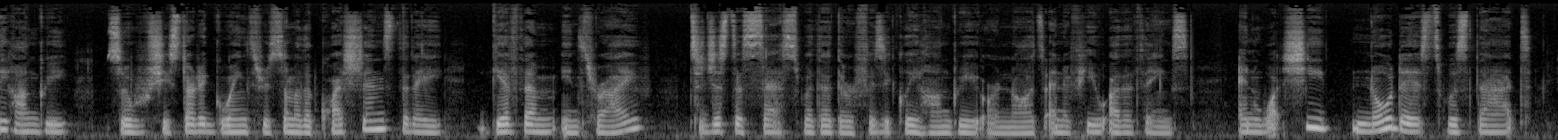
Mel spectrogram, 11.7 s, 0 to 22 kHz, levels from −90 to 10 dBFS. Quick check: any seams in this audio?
no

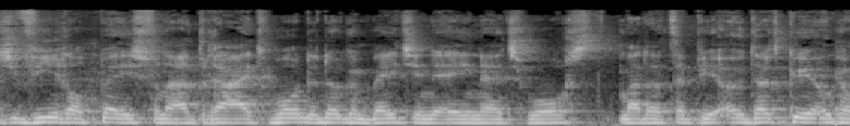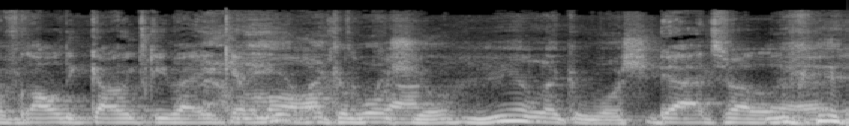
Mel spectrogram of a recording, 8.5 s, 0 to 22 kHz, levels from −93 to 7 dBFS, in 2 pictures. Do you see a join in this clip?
yes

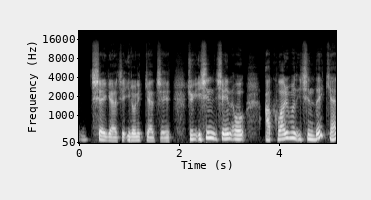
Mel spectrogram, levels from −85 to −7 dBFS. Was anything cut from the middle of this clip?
no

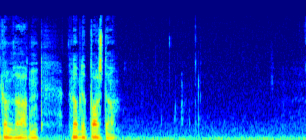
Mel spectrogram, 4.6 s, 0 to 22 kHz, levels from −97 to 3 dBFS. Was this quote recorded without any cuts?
yes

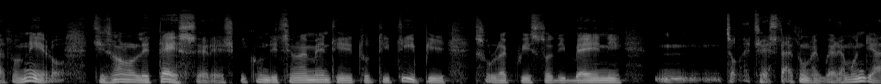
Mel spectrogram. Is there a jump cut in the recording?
yes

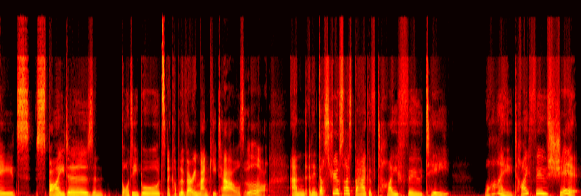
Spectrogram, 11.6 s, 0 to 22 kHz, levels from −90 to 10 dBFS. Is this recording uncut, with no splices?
yes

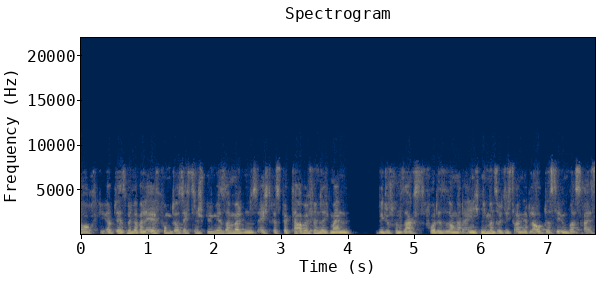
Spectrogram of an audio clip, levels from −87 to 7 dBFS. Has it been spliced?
no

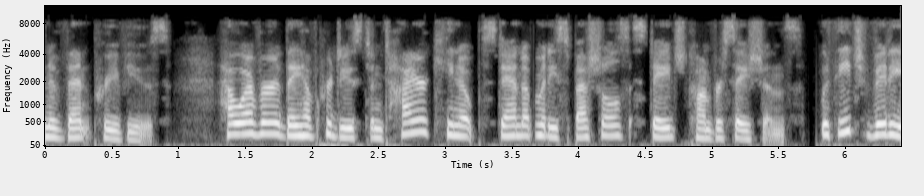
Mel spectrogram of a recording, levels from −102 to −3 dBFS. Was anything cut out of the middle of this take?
yes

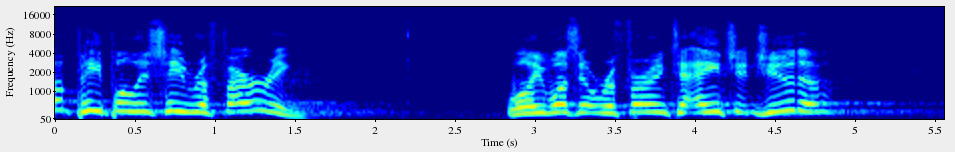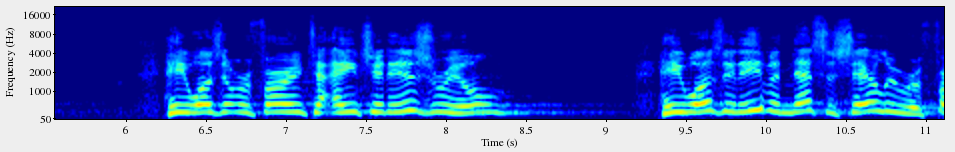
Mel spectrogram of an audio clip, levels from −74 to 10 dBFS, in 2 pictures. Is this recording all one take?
yes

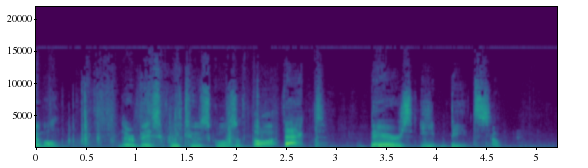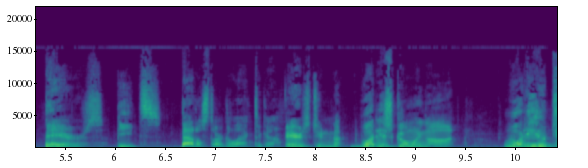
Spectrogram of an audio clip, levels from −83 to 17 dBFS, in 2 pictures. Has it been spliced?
yes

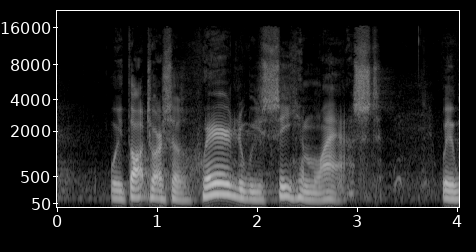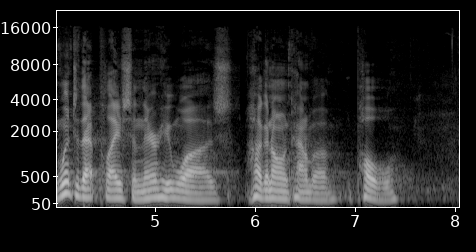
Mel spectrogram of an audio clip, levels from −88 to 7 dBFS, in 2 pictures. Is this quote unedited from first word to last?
no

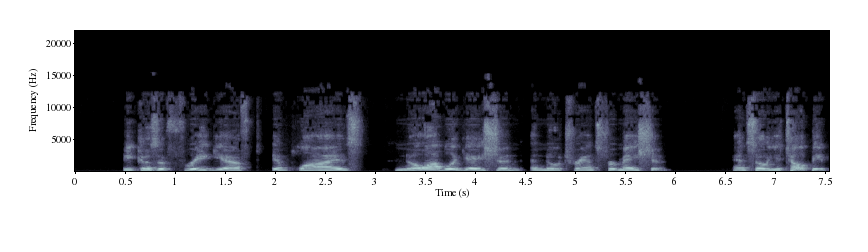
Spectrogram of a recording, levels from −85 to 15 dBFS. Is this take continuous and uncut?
yes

